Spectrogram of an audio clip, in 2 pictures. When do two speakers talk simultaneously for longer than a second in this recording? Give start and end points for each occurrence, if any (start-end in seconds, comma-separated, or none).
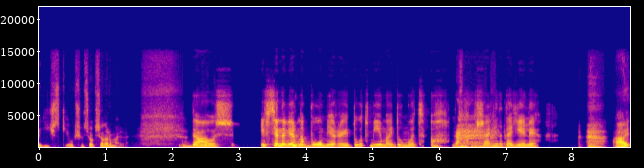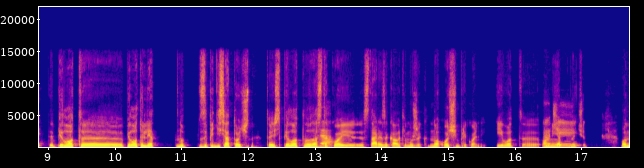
none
